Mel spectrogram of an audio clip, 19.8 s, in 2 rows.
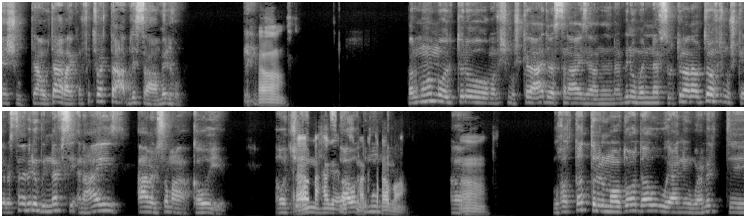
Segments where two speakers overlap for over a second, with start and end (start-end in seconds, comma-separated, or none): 13.8-15.1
